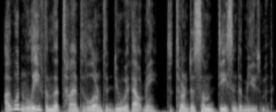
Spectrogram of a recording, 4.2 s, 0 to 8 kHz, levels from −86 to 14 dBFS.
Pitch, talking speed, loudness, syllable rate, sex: 125 Hz, 260 wpm, -17 LUFS, 6.1 syllables/s, male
